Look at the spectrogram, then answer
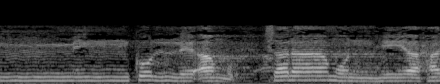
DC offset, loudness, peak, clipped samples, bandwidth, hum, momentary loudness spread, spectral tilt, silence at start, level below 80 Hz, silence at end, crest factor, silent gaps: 0.3%; -24 LUFS; -6 dBFS; under 0.1%; 6.6 kHz; none; 9 LU; -5 dB/octave; 0 s; -60 dBFS; 0 s; 18 dB; none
